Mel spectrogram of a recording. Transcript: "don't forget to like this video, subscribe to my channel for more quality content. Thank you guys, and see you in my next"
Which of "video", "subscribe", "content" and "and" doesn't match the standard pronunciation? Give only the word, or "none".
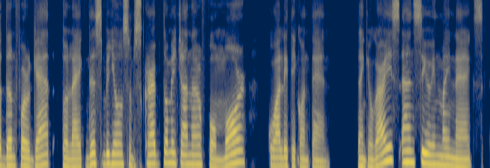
video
